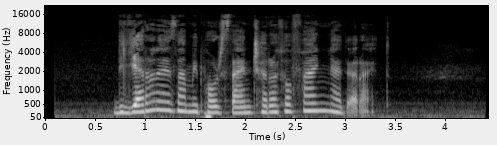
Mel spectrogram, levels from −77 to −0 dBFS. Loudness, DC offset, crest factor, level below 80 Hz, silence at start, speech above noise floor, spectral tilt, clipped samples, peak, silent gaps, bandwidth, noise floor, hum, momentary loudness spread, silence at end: -21 LUFS; under 0.1%; 22 dB; -38 dBFS; 0.1 s; 25 dB; -4.5 dB/octave; under 0.1%; -2 dBFS; none; 16 kHz; -46 dBFS; none; 11 LU; 0.15 s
